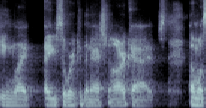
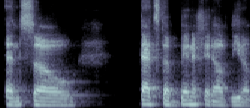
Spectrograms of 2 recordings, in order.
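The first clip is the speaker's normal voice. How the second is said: ordinary delivery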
